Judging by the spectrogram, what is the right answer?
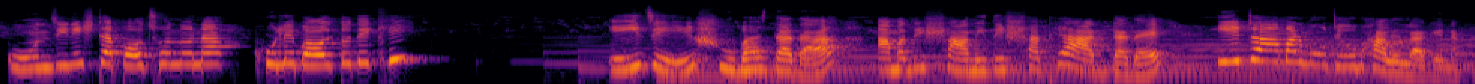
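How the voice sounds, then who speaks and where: A woman voicing village women in a cartoon folk tale, with exaggerated, expressive delivery. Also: high voice, normal speed, faint music behind, full character voice. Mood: disapproving, gossiping.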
